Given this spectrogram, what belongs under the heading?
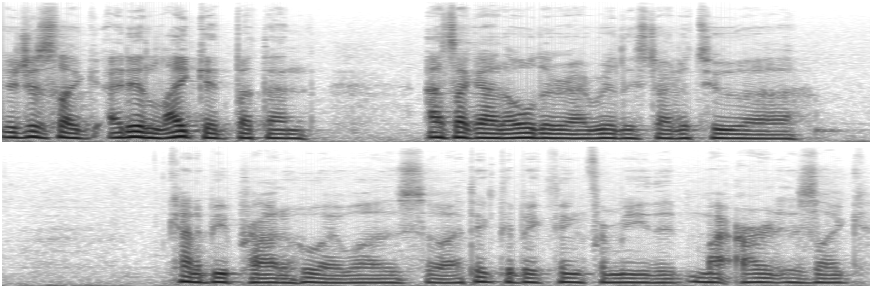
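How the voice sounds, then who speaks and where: A man speaks at a fairly quick pace in a fairly low, somewhat breathy voice. His tone is dark and mellow, his intonation fairly even. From Elsipogtog First Nation, New Brunswick, Canada. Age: 20s. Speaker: filmmaker. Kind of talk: podcast interview. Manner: casual, filler-heavy.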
